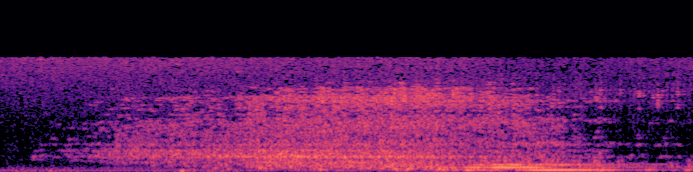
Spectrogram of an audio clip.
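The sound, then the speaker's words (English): A car engine rumbles steadily as the vehicle drives along, the low drone swelling louder toward the end before easing off slightly, with no voices present. “Now, get back in the car. We've quite a way to go.”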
